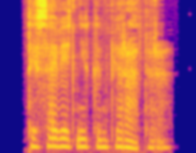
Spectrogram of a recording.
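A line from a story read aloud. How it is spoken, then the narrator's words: Quiet, strange-sounding voice. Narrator (Russian): сказала тихо, и голос прозвучал чужим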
